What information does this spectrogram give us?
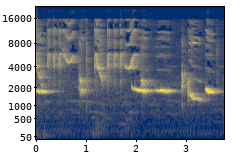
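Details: Loud white-rumped shama singing, meant to provoke other shamas: rapid high trilled notes, then long clear mellow whistles, some rising and falling, delivered in quick succession.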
